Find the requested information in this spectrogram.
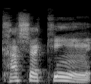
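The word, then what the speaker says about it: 下斜筋: the inferior oblique muscle it's pronounced kashakin in japanese the first symbol is this one it's pronounced ka and it means under or below the second symbol is sha i'm not sure what this one means but it's pronounced shah the third symbol is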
